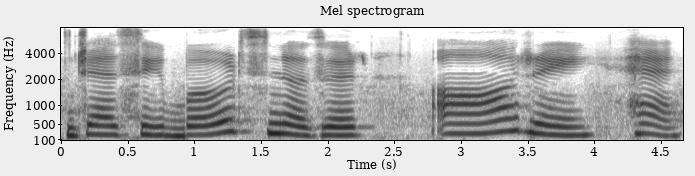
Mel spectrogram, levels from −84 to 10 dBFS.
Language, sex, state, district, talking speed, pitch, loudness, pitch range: Hindi, male, Punjab, Fazilka, 75 wpm, 230 Hz, -11 LUFS, 220-260 Hz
